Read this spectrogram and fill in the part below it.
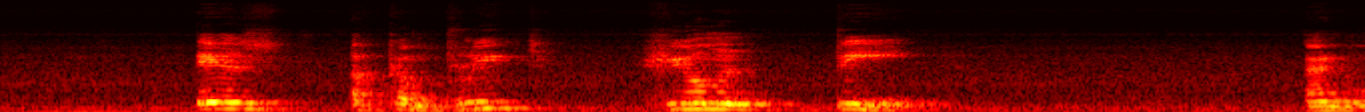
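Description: An elderly man speaks slowly and calmly, close by.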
